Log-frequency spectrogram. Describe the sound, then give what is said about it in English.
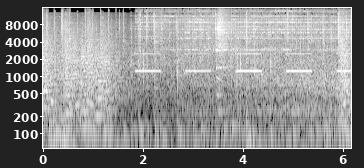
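A Lexus's reversing alarm beeps steadily at an even pace as it reverses out of a parking space, several clear tones sounding over a low engine rumble and broad background noise in an echoing car park. “The MTA officer keeps a close watch as the Lexus reverses out of the parking space and then pulls away.”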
